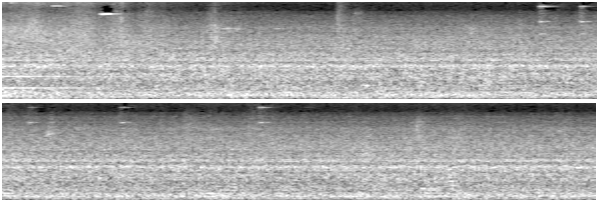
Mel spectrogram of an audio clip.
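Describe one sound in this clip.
A tram's motor hums steadily.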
